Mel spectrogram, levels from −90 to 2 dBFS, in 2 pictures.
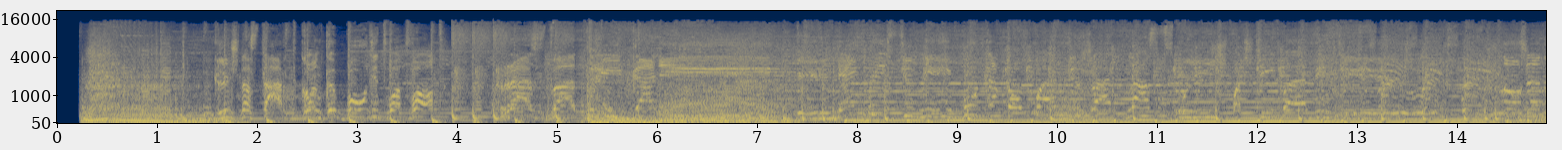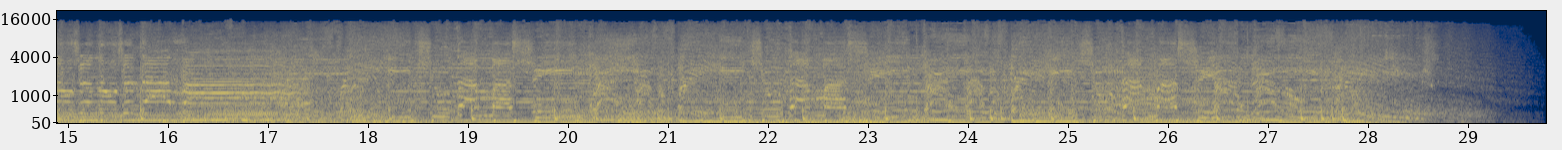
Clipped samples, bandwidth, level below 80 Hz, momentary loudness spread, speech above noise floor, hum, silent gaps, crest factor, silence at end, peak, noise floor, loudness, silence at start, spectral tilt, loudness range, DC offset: under 0.1%; 15.5 kHz; -28 dBFS; 3 LU; 36 dB; none; none; 14 dB; 0.6 s; -4 dBFS; -54 dBFS; -17 LUFS; 0.2 s; -4 dB/octave; 2 LU; under 0.1%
